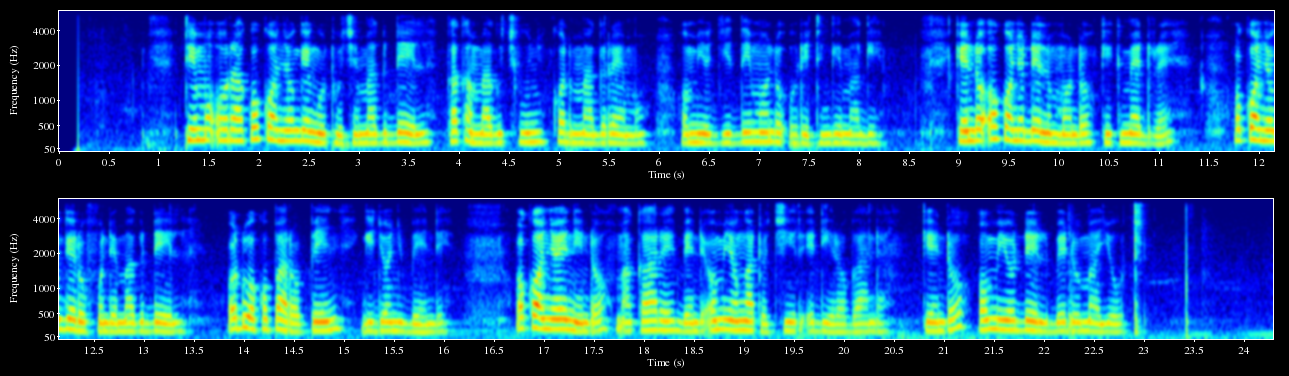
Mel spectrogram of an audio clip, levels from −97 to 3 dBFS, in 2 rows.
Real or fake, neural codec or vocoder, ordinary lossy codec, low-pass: real; none; none; 5.4 kHz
